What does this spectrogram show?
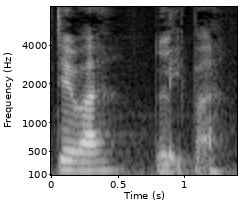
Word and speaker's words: Dua Lipa: How is Dua Lipa pronounced? Dua Lipa.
